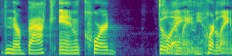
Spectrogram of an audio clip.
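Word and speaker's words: Coeur d'Alene: Cordelane is how you say it.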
